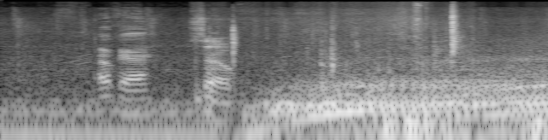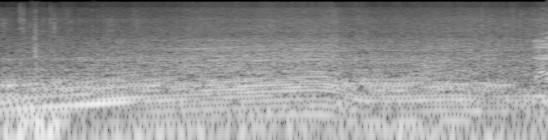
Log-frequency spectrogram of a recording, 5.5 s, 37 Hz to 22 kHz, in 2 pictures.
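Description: A car is held on the brake while the engine revs hard toward 2,000 rpm for a launch, its rising drone loud and close, with brief talk at the start.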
